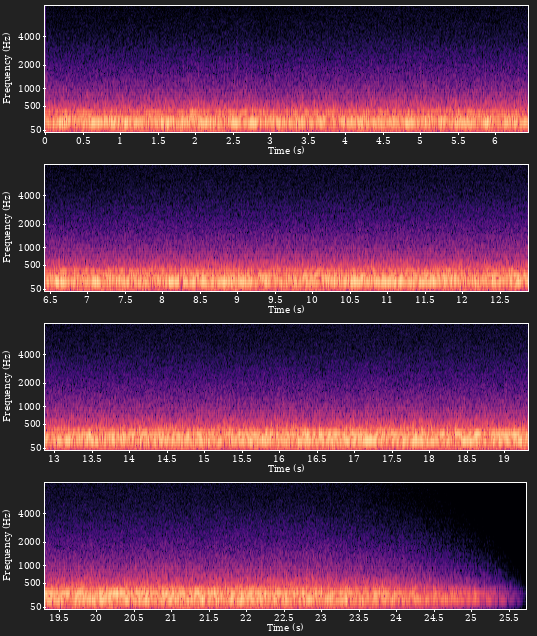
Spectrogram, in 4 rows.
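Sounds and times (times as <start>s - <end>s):
synthesized eerie howling whistling wind: 0.0s - 25.3s.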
